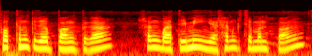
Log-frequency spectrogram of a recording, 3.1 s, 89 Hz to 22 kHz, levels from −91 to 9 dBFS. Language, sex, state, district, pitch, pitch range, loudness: Wancho, male, Arunachal Pradesh, Longding, 200 Hz, 185-215 Hz, -18 LUFS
